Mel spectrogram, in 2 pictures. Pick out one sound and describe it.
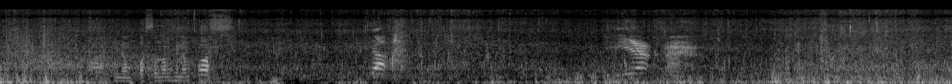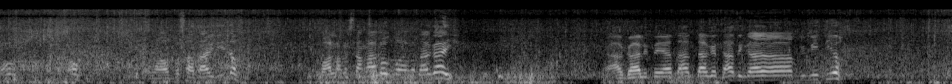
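A young man talks calmly close to the microphone.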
